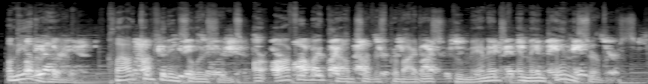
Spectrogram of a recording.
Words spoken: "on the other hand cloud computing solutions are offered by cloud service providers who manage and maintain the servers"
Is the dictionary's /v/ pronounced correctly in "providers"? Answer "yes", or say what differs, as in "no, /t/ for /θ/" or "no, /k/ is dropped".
yes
